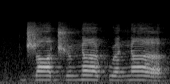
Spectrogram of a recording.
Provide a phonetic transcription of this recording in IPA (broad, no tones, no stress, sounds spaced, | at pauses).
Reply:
d͡ʒ a d͡ʒ ɵ ŋ æ kʷ æ ŋ æ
